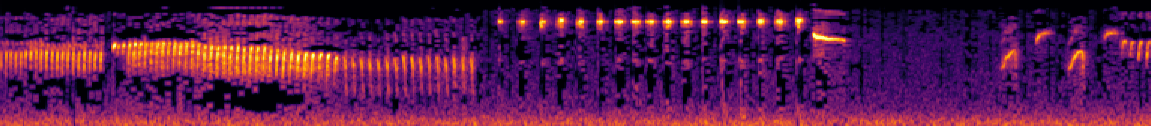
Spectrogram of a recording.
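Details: Canary song for breeding preparation and chick tutoring: a long buzzy rolling tour, then a rapid high pulsed trill of about a dozen notes ending in a slur, then a few separate chirps.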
